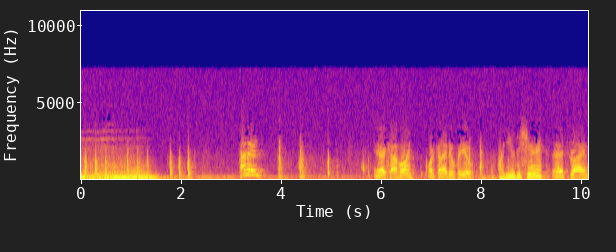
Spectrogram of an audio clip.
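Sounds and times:
knocking on a door: 0:00.0 - 0:02.3
low steady hum: 0:00.0 - 0:10.1
speech: 0:05.9 - 0:10.1.

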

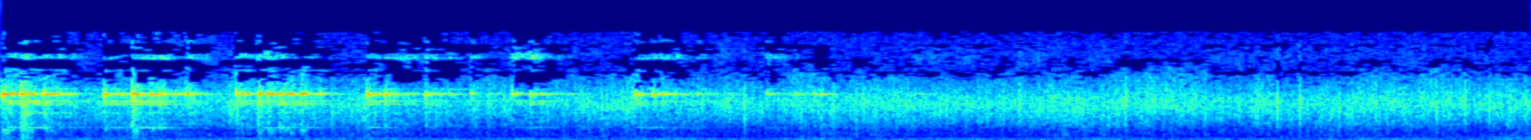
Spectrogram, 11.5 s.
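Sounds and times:
school lunch bell ringing: 0:00.0 - 0:06.3.

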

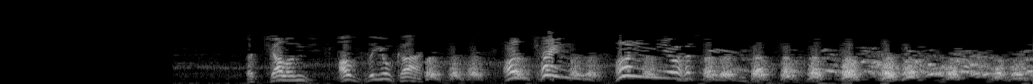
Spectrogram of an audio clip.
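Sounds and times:
speech: 0:02.4 - 0:10.3
Eskimo sled dog barking in a storm-and-snow trail scene: 0:04.2 - 0:10.3.

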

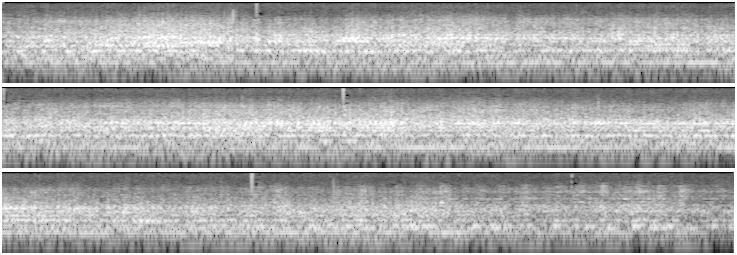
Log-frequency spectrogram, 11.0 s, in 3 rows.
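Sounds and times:
aircraft engine run-up before takeoff: 0:00.0 - 0:10.9.

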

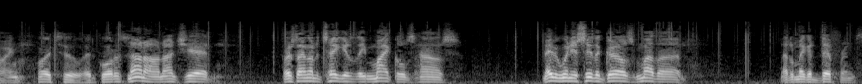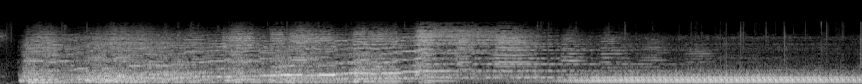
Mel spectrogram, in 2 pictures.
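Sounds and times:
speech: 0:00.0 - 0:04.6, 0:05.4 - 0:07.0, 0:07.8 - 0:09.1
car driving: 0:08.8 - 0:17.2.

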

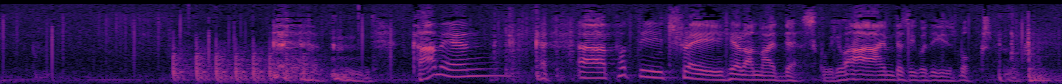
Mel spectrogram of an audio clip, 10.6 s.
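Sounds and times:
knocking on a door: 0:01.7 - 0:03.2
speech: 0:04.2 - 0:10.5.

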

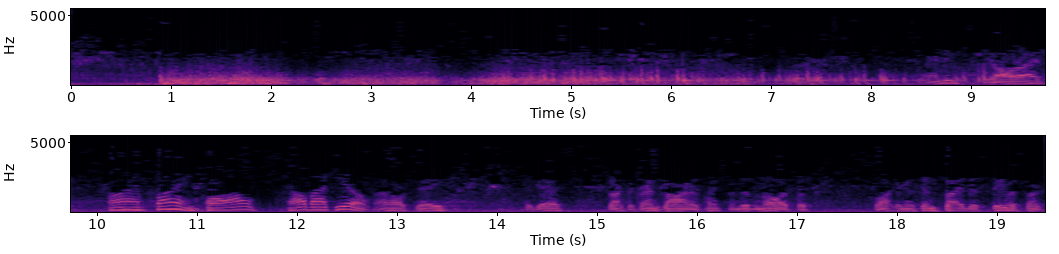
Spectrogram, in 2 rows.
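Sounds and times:
atomic bomb explosion: 0:00.0 - 0:12.1
speech: 0:12.4 - 0:13.7, 0:14.3 - 0:19.4.

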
